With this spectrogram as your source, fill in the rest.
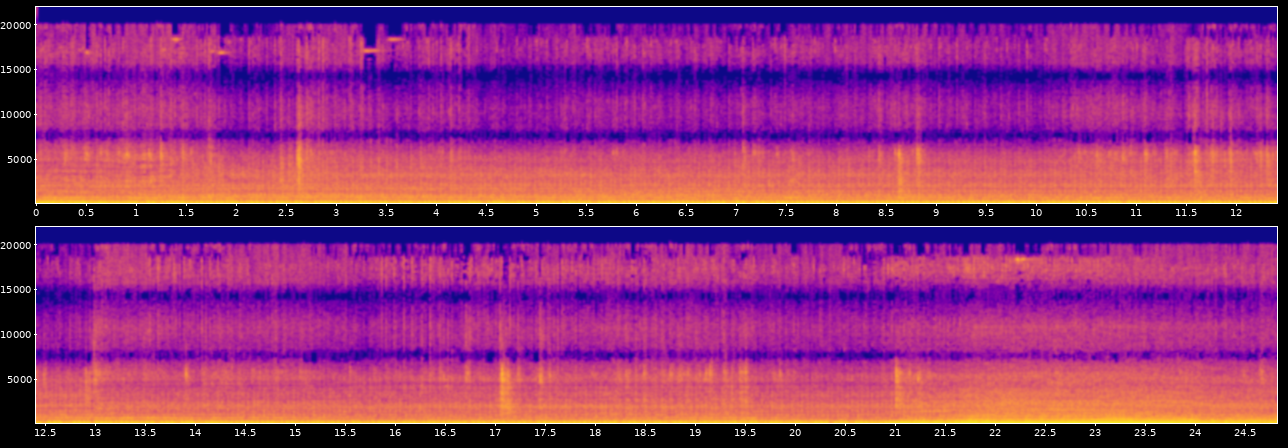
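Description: A tractor engine running steadily with a bush hog mower attached, a loud continuous low drone throughout, with a shift in pitch near the end as the load or throttle changes.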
